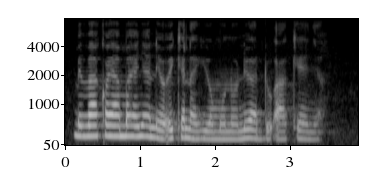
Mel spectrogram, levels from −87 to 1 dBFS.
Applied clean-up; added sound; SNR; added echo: none; none; none; none.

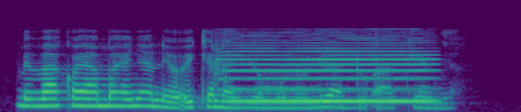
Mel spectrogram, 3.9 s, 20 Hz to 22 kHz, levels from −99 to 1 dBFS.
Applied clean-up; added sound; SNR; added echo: neural mask model RNNoise.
